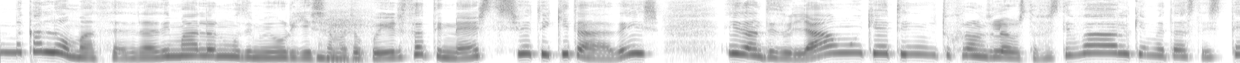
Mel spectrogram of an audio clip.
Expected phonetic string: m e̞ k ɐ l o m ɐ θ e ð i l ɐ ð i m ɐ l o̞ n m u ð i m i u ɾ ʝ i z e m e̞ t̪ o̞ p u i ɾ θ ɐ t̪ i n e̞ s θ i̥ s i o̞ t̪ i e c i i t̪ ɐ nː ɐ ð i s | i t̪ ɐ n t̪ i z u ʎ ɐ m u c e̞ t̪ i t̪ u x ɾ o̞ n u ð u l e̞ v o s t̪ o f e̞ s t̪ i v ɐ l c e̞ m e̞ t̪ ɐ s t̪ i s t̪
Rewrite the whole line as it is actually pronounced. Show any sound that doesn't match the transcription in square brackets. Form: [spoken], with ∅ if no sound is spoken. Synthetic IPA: m e̞ k ɐ l o m ɐ θ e ð i l ɐ ð i m ɐ l o̞ n m u ð i m i u ɾ ʝ i [s] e m e̞ t̪ o̞ p u i ɾ θ ɐ t̪ i n e̞ s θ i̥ s i o̞ t̪ i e c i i t̪ ɐ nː ɐ ð i s | i t̪ ɐ n t̪ i [ð] u ʎ ɐ m u c e̞ t̪ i t̪ u x ɾ o̞ n u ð u l e̞ v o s t̪ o f e̞ s t̪ i v ɐ l c e̞ m e̞ t̪ ɐ s t̪ i s t̪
